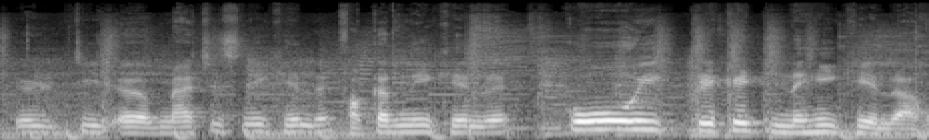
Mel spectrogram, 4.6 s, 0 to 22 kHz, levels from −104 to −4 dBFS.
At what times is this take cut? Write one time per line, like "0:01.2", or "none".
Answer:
0:01.7
0:02.7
